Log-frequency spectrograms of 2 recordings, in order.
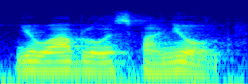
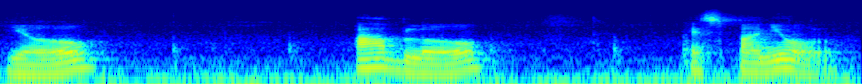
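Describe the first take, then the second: First: Said in the usual way. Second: "Yo hablo español" word by word with long pauses; teacher dictating "Yo hablo español" slowly; slow model sentence. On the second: Shown as a demonstration. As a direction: break "Yo hablo español" into slow chunks for learners. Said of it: "it would be".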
